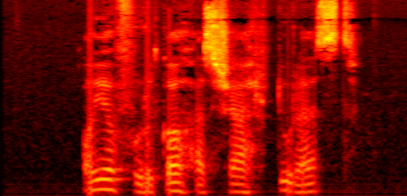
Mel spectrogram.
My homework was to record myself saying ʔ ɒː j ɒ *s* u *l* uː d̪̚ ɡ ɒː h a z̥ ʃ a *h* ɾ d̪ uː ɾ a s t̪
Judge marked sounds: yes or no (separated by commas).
no, no, yes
